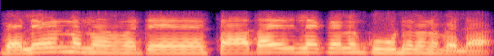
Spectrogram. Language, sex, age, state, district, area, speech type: Malayalam, male, 18-30, Kerala, Idukki, rural, conversation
